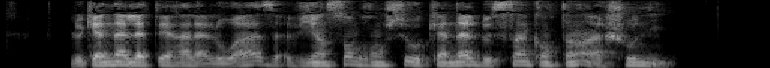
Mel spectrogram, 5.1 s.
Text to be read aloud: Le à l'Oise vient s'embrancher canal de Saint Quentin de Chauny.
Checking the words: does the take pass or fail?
fail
